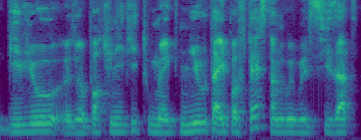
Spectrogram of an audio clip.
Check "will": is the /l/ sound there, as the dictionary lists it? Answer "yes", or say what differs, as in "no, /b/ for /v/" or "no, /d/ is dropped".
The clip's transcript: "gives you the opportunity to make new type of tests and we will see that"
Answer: yes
